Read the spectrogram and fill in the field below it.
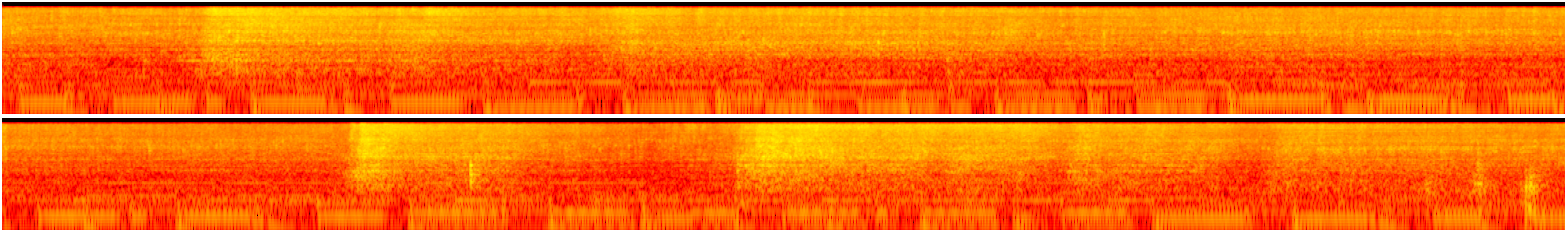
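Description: A chunk of supermarket beef steak sears in a hot frying pan as it is turned, giving a steady loud sizzle with brief louder bursts of spitting fat, with no talking.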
